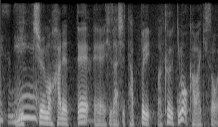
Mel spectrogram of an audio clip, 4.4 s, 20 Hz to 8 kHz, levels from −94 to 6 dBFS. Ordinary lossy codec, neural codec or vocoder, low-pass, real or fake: AAC, 48 kbps; none; 7.2 kHz; real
